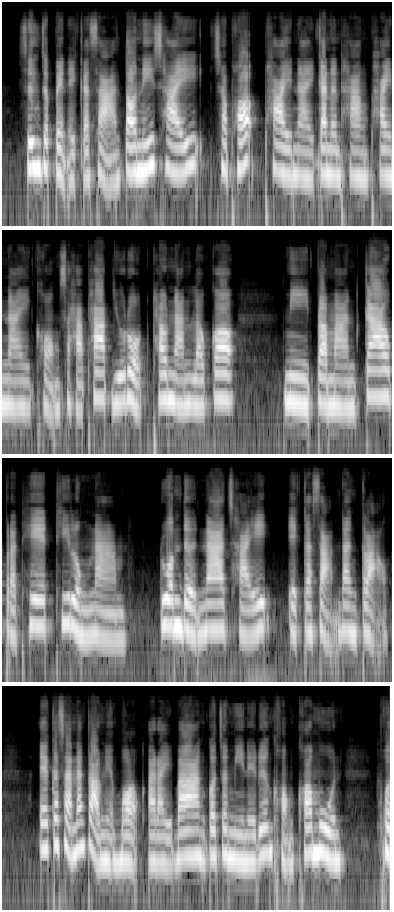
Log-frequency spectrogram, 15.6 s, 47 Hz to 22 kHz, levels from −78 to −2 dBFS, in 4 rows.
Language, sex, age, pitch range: Thai, female, 20-39, 185-225 Hz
